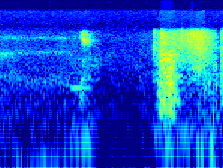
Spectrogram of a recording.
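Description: Faint background hiss of a video-call audio line, cutting to dead silence about halfway through, then a short breathy burst near the end.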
